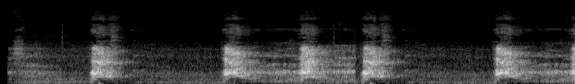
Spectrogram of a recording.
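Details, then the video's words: Doberman Pinscher in aggressive mode barks loudly: five deep, harsh barks spaced irregularly about one to one and a half seconds apart, with a low rumbling growl between them. "doberman pinscher aggressive mode"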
